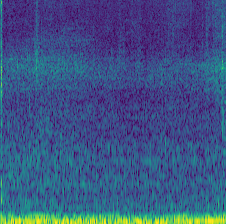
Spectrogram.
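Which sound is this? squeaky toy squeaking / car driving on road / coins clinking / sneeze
car driving on road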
